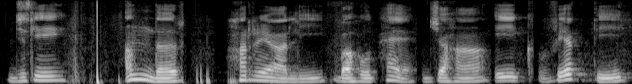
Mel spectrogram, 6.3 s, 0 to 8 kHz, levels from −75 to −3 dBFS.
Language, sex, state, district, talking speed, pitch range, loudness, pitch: Hindi, male, Bihar, Bhagalpur, 85 wpm, 110-145 Hz, -23 LUFS, 125 Hz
